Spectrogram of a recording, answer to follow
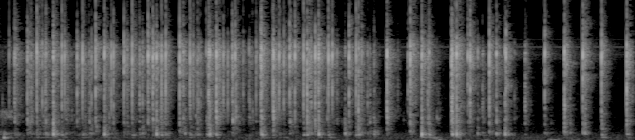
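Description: Typing on a computer keyboard: a quick, irregular run of keystroke clicks that thins out to a few single keystrokes near the end.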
